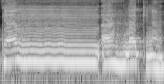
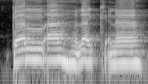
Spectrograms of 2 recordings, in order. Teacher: M mati bertemu dengan Hamzah ini suara harus diperjelas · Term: izhar syafawi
